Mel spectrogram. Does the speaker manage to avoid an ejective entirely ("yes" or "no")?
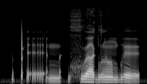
no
